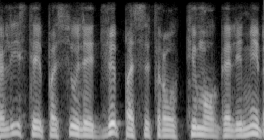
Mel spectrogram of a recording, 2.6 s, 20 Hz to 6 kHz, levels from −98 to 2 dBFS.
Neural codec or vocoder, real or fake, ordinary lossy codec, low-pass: codec, 44.1 kHz, 3.4 kbps, Pupu-Codec; fake; Opus, 32 kbps; 5.4 kHz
